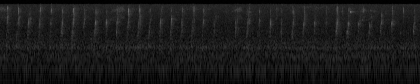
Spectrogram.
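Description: Oil-medium dispenser bottle dabbing oil onto a paper drawing sheet: faint, quick, irregular ticking taps, several a second, over a low steady hum.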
